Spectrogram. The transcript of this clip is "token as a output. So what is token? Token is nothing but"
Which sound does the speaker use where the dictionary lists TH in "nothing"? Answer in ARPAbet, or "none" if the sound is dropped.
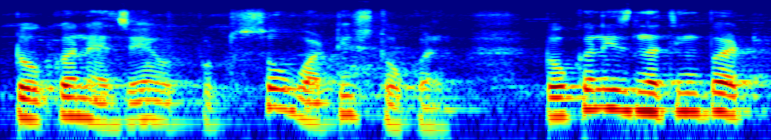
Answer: T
